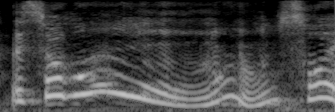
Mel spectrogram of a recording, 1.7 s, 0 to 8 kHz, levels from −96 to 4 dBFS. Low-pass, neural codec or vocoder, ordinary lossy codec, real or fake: none; codec, 16 kHz, 8 kbps, FreqCodec, smaller model; none; fake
